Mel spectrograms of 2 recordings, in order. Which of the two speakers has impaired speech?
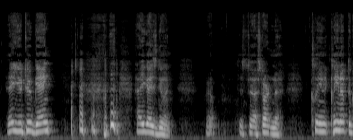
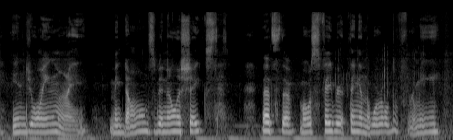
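The second: ALS; weakening all over, morphine and lorazepam for breathing, avoids breathing mask; breathing difficulty eased by medication, could decline suddenly.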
